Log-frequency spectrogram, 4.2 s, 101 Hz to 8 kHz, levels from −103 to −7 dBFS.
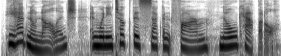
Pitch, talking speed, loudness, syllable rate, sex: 210 Hz, 185 wpm, -17 LUFS, 4.8 syllables/s, female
